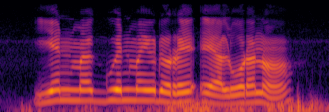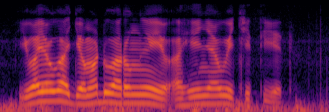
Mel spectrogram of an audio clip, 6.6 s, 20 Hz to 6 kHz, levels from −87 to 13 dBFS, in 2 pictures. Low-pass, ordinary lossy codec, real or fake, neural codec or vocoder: 5.4 kHz; none; real; none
